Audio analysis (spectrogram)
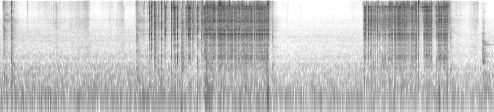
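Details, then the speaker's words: Welding on a rat rod steering box: two short bursts of thin, sputtering arc crackle that never settles into a steady buzz and doesn't stick; weak welding arc from poor ground connection. "You hear how weak that sounds? Yeah, it's definitely not getting a good current."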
